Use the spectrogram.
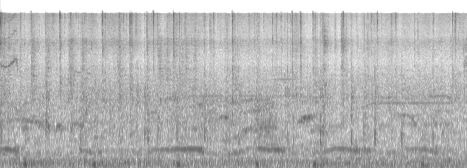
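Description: Pet pigeons coo softly in low, repeated throaty calls amid faint rustling and background murmur, fairly quiet and close, while feeding.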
